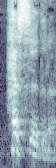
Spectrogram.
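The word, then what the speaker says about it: חֶסֶד: 점이 하나 찍히면 이로 발음돼. 이. 두 개가 찍혀요. 에로 발음돼요. 에. 세 개가 찍히면 에로 발음돼요. 세 개가 찍혔으니까 에로 발음되는 거예요. 에. 그래서 헤세드 이렇게 강하게 발음해야 돼요.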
